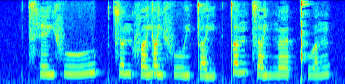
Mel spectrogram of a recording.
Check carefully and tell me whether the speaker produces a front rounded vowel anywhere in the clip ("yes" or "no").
yes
